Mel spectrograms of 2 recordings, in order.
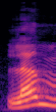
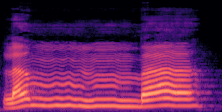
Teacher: lam mim bertasydid gunah musyaddadah ya kita panjangkan dua atau tiga harakat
